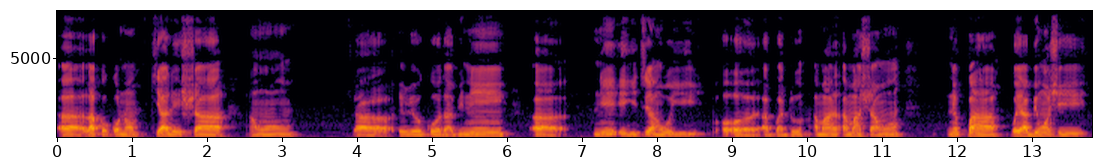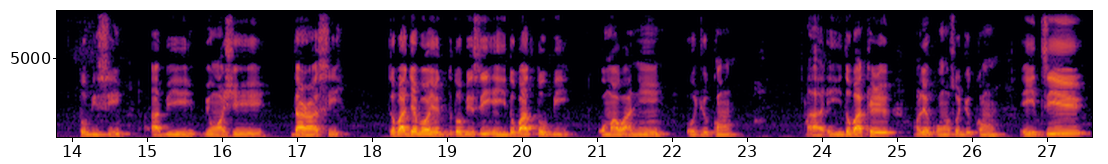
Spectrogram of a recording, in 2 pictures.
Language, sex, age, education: Yoruba, male, 15-29, tertiary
